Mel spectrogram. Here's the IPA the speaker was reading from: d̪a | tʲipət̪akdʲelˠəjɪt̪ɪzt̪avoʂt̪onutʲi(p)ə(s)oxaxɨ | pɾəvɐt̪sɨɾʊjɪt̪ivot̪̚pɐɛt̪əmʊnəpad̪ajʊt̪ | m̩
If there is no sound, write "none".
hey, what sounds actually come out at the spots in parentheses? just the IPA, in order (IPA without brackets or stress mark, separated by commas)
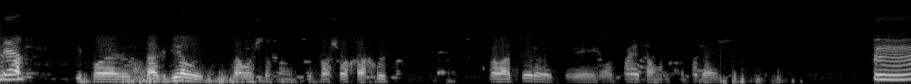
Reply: p, ʂ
